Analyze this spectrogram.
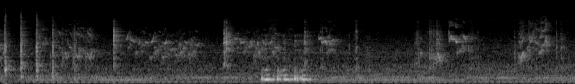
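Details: Pet male budgerigar, recently found his voice, chattering indoors: rapid sharp clicks and scratchy warbled chirps running through the clip, with a woman's soft voice briefly in the middle.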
